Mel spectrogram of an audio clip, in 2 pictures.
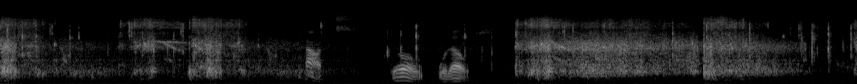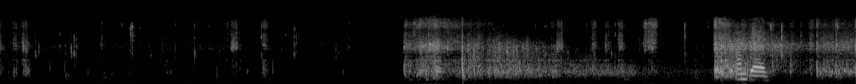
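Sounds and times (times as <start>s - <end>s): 
rockets in a video game firing and exploding: 0.0s - 3.2s, 5.1s - 8.9s, 12.6s - 17.1s
speech: 4.0s - 5.0s.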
